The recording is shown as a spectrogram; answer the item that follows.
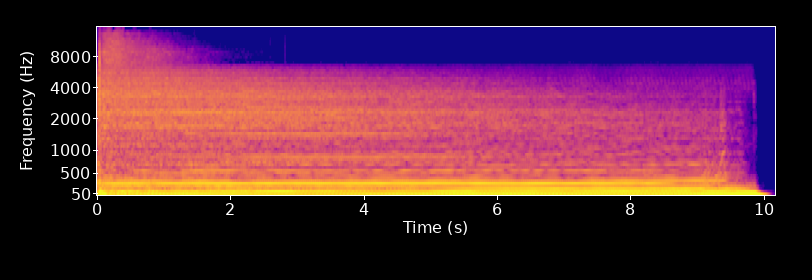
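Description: Heavily distorted electric guitar played through a Mesa Boogie Vertical 2x12 cabinet, recorded by a Lauten LS-208 and LS-308 condenser mic pair on the speaker, holding one chord that rings out steadily and then cuts off abruptly near the end.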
